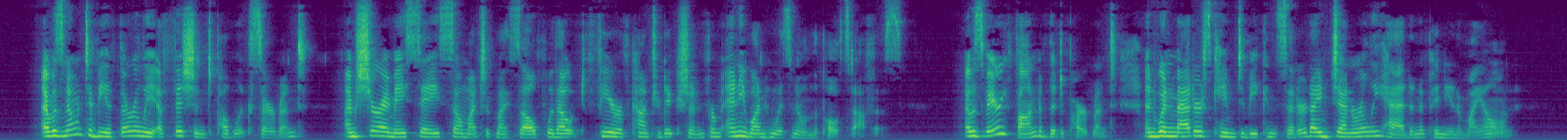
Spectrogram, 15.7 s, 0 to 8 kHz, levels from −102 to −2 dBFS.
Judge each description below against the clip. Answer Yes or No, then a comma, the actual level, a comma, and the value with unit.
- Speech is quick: Yes, fast, 210 wpm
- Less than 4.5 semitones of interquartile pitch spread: Yes, average, 3.9 semitones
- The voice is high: Yes, high, 215 Hz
